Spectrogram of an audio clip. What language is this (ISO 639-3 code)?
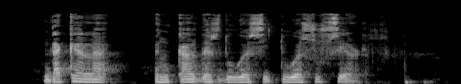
glg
